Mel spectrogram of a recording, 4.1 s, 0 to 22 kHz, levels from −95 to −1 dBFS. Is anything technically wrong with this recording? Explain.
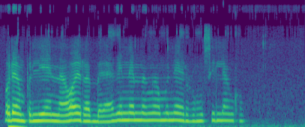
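Yes. Throughout the speech, the sound carries plainly audible coding damage, most likely from Bluetooth SBC compression. SBC splits the signal into a few broad sub-bands and hands out bits by a simple rule rather than a hearing model. Here the budget is tight, consistent with a bitrate near 80 kbps, so the bands are coarsely quantised. That leaves a gritty, grainy texture riding on the speech, and the spectrum stops at about 19 kHz.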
